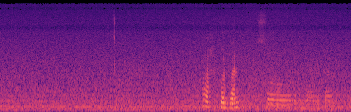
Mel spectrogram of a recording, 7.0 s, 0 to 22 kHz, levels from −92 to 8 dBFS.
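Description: Speech over room noise, about 11 dB below it, develops an overlap-add ripple from 1.12 s to the end at 7.02 s. Frames were rejoined with windows whose overlap doesn't sum to constant gain, so level dips about 60 dB roughly 200 times a second, a harsh robotic buzz. The waveform shows a dense comb of regular notches, and the spectrogram shows closely spaced vertical stripes.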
